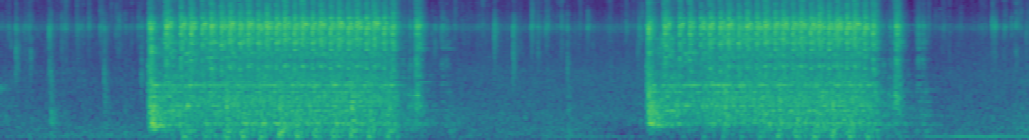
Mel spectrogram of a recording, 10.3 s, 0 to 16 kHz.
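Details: 1999 Craftsman LT1000 lawn tractor, Briggs 17.5HP engine, with cracked flywheel: two spells of steady quick starter cranking with no catch; cranks but won't start.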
